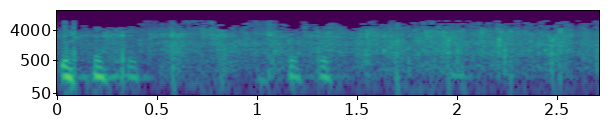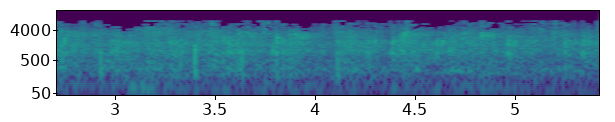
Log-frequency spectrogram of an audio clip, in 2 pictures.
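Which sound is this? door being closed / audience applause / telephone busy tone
audience applause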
